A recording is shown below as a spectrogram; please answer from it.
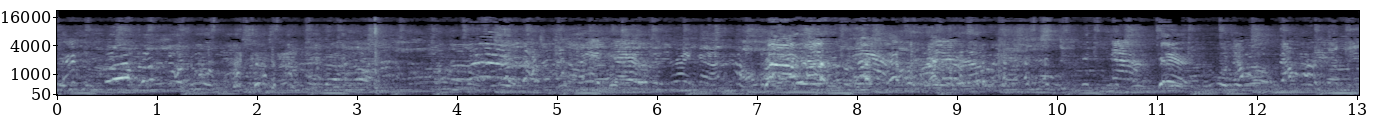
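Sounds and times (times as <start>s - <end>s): background music with bass line: 0.0s - 13.0s
voices chatting: 0.0s - 13.0s.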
